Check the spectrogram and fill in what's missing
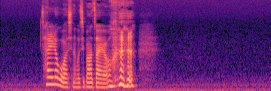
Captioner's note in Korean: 웃음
